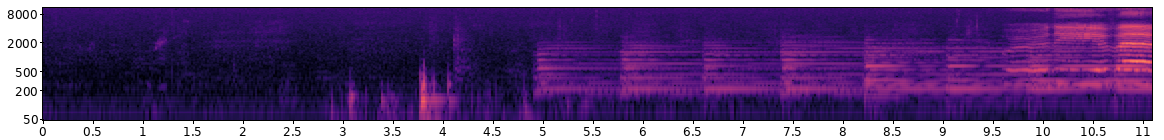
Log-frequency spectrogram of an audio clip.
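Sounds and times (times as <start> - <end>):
low room hum: 0.0 - 11.0
faint whispering: 0.4 - 2.3
microphone handling thumps: 2.8 - 5.7.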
